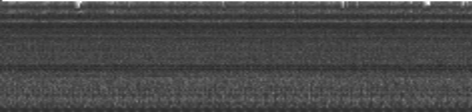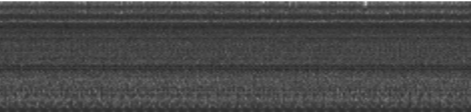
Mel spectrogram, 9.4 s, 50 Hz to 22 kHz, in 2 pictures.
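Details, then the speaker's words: Kubota BX1850 compact diesel tractor, bought around 2008, idling just after a new ignition switch and new battery were fitted; it now shuts off properly, and it is run to charge the battery. Steady, even idle with a smooth low rumble and no misses or knocks; normal. "I'm gonna run it, let it charge up the battery some."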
